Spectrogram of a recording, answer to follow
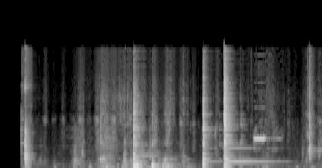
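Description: Kitchen pans, bowls and utensils clinking and clattering on a counter, with a pan or bowl ringing on after a sharp knock about four and a half seconds in. A short high beep follows from the induction cooktop's touch control being pressed.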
